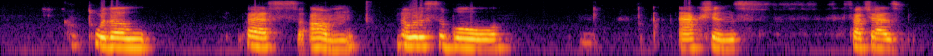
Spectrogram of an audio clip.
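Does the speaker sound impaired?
Yes: stuttering; stuttering since about age 3, father also stutters; age 16, 13 years since onset, ineffective school therapy, now stuttering-trained professional, friends support group conventions; here blocks.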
